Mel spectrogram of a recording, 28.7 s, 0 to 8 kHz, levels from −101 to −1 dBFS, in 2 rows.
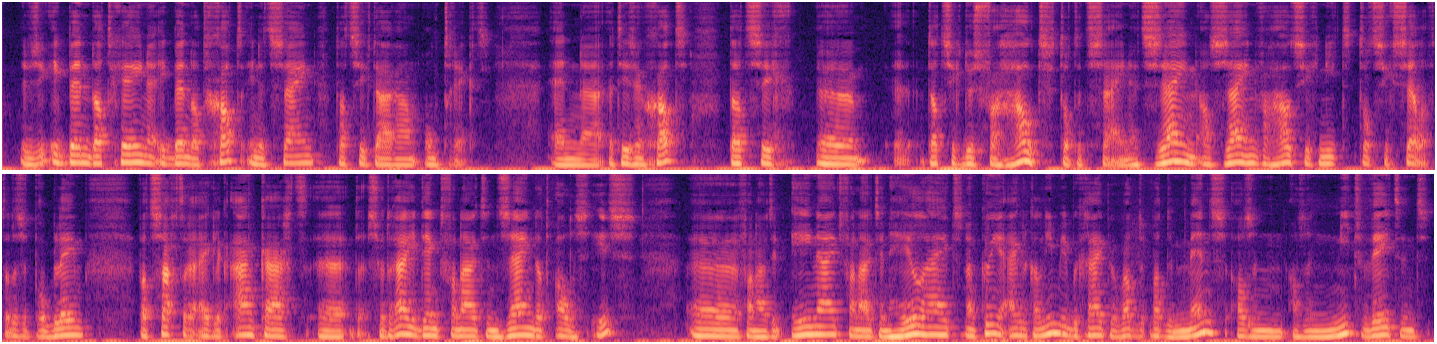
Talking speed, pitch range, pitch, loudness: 175 wpm, 110-135 Hz, 120 Hz, -21 LUFS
